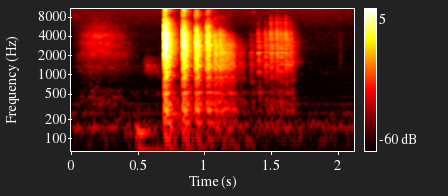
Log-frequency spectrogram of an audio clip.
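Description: Dice clatter onto a hard surface, a quick burst of sharp rattling knocks that bounce and tumble for about a second before settling, with no voices.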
